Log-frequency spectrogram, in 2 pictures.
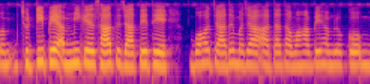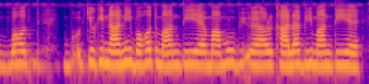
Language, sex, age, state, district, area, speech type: Urdu, female, 18-30, Bihar, Khagaria, rural, spontaneous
